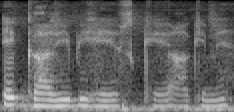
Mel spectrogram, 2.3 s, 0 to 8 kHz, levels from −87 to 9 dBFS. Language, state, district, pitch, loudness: Hindi, Arunachal Pradesh, Lower Dibang Valley, 160 Hz, -16 LUFS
